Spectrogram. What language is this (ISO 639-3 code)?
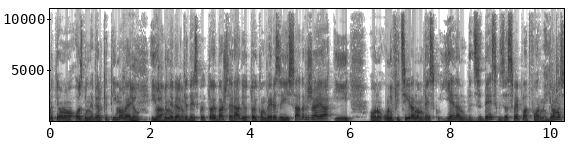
hrv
